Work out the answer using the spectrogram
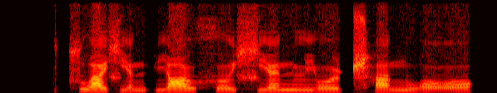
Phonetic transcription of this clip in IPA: t͡s w ä˥˩ ɕ j ɛ˩ n p j ɑ˥˩ ʊ̯ x ɤ˧˥ ɕ j ɛ˥ n l j o˧˥ ʊ̯ ʈ͡ʂʰ a˧˥ n w ɔ̰˨˩˦

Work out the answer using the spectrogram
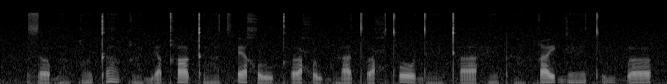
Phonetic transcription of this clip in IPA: z ʌ˩ b a̤˩ q ṳ˨˦ kʼ a̤˥˧ q ɛ̤˩ b e˩ qʰ ʌ˦˥ kʼ a̤˨˦ t͡sʼ ɛ˥˧ χ u˩˧˩ kʰ ʌ˨˦ ħ u˩ bʱ a˩˧˩ tʰ ʌ˩ ħ tʰ o˥˧ dʱ ɛ̤˩ kʰ a˩˧˩ h ɛ̤˦˥ pʰ a̤˩ q e˦˥ ɡʱ ɛ̤˦˥ tʼ ṳ˦˥ ɓ ʌ˦˥

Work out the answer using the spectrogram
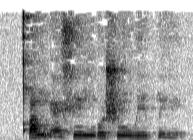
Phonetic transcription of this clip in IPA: qʼ o˦ ŋ æ˨ x ẽ˦ ŋ o˦ ʂ ũ˦ w e˦ p ẽ˨

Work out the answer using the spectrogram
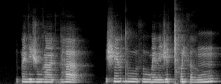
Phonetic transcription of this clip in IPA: p ɛ̃ z e ʒ u ɣ ãː θ ɡʱ a | ʃ ɛ̃ v d uː θ uː w ɛ̃ ð ẽ ʒ ɛ ǀʰ ʌ j θ ʌ ɦ ũː

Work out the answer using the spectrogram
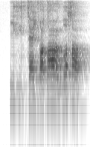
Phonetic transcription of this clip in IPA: i vʲ æ t æ ʎ y dˤ æ j ɑ u̯ mʲ ø sˤ ɯ

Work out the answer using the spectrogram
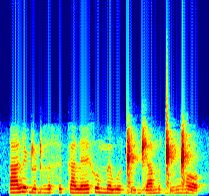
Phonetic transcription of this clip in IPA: a l e ɖ ɔ ɖʱ ə h ø k a l ɛ x o m œ w ʊ ɡ͡ǁ o d͡ʒ a m ə ɡ͡ǁ o ŋ͡ǁ ɔ

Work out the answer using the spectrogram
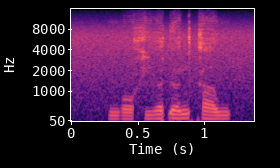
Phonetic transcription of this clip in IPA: w ɔ˨˩ x i˧˥ ə̯ ɗ əː˧˥ n k a˧ w

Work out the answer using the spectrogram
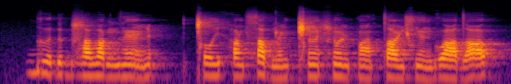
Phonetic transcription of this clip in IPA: ɡ ɯ ɗ ɯ ɡ ɮ ɯ ðˤ ɯ ɡ n z ɛ̃ ɳ | ǀ o i̯ h ɯ ɳ sˤ ə d̪ ə̃ ɳ ǁ ə̃ ɬ õ ɳ p ɛ̃ tˤ o ɳ ɕ ɛ̃ ɡ o u̯ dˤ o

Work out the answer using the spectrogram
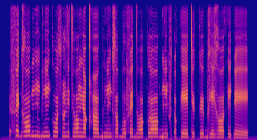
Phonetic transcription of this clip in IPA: f ɛ ɡ ɣ ɔː b ŋ ĩ bʱ ĩː k β ɔ s õ z e t ɦ ɔ ŋ ɛː qʰ oː bʱ ĩ b z ɔ b o f ɛ dʱ ɔː k l ɔː ɡ͡b ĩː f ɗ ɔ k eː t ø k ø b ɣ e ɣ ɔ θ ĩ ɗ eː

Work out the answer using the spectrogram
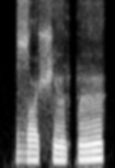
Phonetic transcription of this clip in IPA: zˤ ɵ ʃ ɐ̃ p ɐ̃

